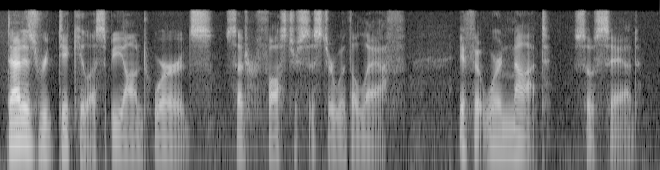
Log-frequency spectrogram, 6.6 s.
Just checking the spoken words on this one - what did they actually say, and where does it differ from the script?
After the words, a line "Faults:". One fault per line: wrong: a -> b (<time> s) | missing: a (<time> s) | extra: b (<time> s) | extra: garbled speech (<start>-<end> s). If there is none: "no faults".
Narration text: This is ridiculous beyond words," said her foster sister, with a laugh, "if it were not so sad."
That is ridiculous beyond words," said her foster sister, with a laugh, "if it were not so sad."
Faults:
wrong: This -> That (0.1 s)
